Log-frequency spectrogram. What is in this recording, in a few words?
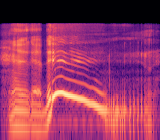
Mumble; Zelda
